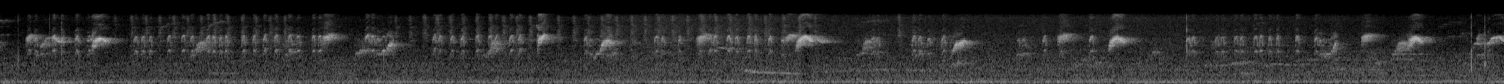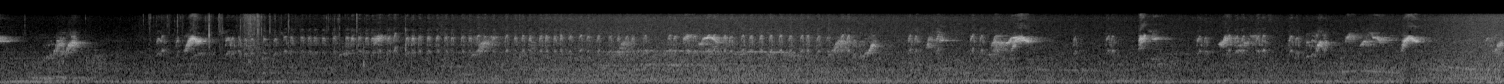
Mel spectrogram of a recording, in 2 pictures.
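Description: Bird calls: short, sharp chirps, about one every second, over a steady high buzz.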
